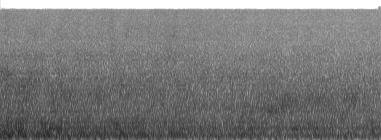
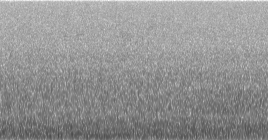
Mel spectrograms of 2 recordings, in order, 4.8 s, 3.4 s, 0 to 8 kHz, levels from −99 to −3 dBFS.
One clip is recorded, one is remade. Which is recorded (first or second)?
second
